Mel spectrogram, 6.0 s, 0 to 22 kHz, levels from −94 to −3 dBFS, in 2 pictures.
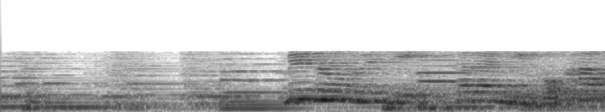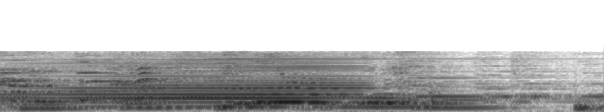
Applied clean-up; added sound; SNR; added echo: none; Bowed string instrument; 3 dB; reverberation time 0.8 s.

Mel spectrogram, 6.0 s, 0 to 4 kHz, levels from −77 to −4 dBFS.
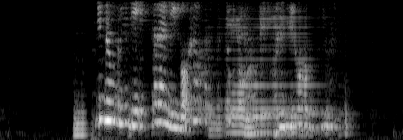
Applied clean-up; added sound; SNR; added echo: neural mask model DeepFilterNet 3.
